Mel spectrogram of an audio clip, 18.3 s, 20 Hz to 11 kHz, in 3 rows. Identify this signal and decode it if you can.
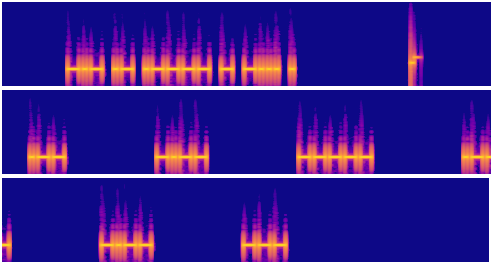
Morse code, heard as a keyed tone, about 25 wpm, spaced as for 11 wpm, 700 Hz. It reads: KA1TBE WY0WYO
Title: USA Call Signs - 6 Characters - 8x Character Spacing - 25wpm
